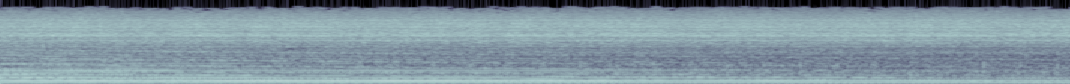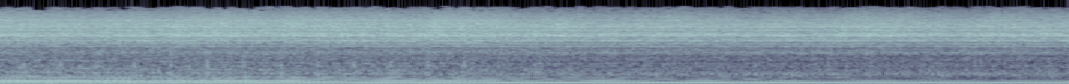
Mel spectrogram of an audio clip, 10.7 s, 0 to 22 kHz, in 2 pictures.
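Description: Final chord on a Gibson Les Paul, played through a Fender '57 Tweed Deluxe amp, left ringing and slowly dying away. The higher notes fade first while the low notes hold on.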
